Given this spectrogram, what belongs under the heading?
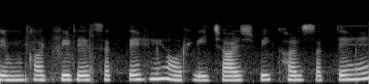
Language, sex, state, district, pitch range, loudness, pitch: Hindi, female, Bihar, West Champaran, 205-220 Hz, -17 LUFS, 210 Hz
